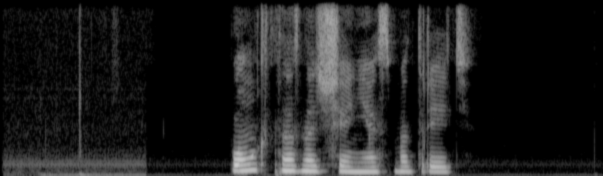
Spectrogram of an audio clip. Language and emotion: Russian, neutral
